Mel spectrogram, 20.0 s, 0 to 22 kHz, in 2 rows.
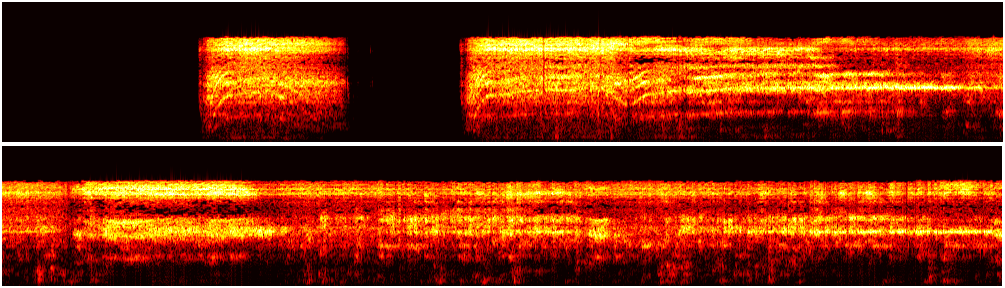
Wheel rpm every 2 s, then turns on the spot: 0, 40, 90, 210, 230, 230, 230, 230, 230, 220.
none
